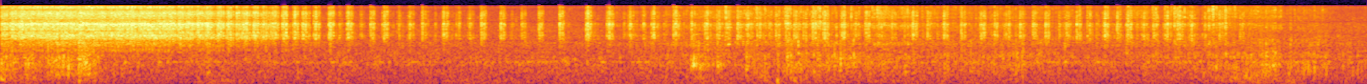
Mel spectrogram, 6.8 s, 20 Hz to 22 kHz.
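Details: Rattling western diamondback rattlesnake, Santa Rita Mountains, Arizona, caught with a Panasonic Lumix LX5 camera: a loud steady hiss at first, then a rapid, fairly even dry buzzing rattle of about three to four beats a second that gradually softens.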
